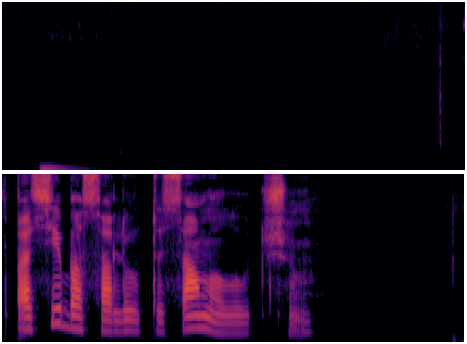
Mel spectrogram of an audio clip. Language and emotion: Russian, sad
